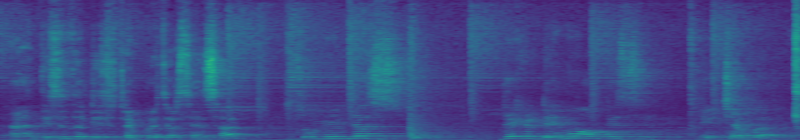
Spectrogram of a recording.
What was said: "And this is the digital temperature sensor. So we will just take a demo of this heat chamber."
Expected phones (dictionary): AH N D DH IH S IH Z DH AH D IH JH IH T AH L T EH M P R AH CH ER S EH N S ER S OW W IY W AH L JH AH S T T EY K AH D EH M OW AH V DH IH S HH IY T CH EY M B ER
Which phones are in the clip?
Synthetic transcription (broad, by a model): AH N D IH S IH Z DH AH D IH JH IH S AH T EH M P R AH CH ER S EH N S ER S OW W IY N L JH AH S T T EY K AH D EH M OW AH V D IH S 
